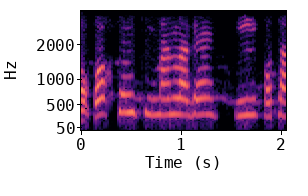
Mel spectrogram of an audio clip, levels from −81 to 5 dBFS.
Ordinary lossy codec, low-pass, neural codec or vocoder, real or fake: none; 3.6 kHz; none; real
